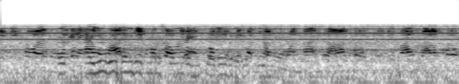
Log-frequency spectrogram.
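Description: Indistinct voices talking in the background, no words clear, with a faint steady whine underneath.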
